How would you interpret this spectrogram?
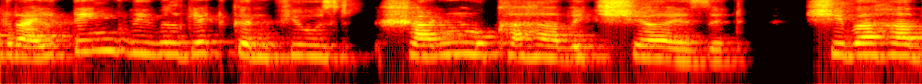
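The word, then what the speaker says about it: षण्मुखः: Shanmukhaha, it is again similar.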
